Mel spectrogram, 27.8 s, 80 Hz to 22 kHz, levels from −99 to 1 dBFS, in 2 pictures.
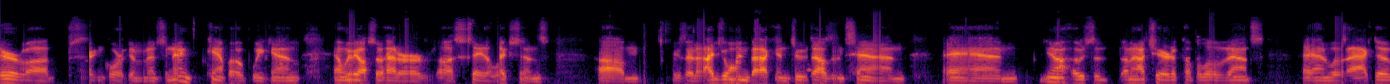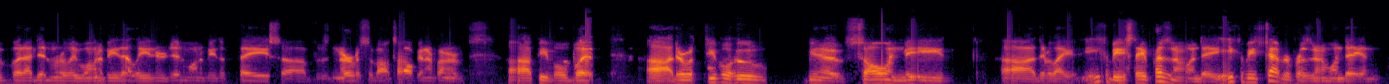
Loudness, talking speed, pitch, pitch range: -33 LUFS, 210 wpm, 115 Hz, 105-145 Hz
